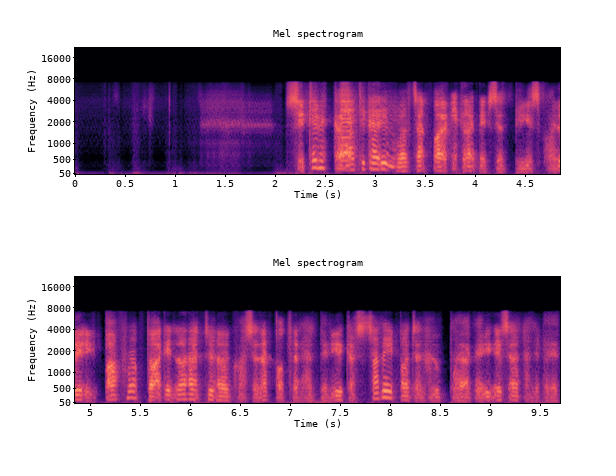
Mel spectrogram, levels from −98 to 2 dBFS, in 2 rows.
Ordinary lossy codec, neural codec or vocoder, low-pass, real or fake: none; codec, 16 kHz, 0.5 kbps, FreqCodec, smaller model; 7.2 kHz; fake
